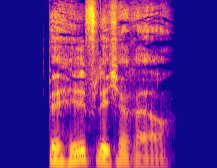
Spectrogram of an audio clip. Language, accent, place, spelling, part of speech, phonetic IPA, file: German, Germany, Berlin, behilflicherer, adjective, [bəˈhɪlflɪçəʁɐ], De-behilflicherer.ogg
- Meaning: inflection of behilflich: 1. strong/mixed nominative masculine singular comparative degree 2. strong genitive/dative feminine singular comparative degree 3. strong genitive plural comparative degree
